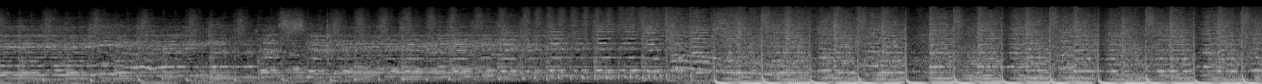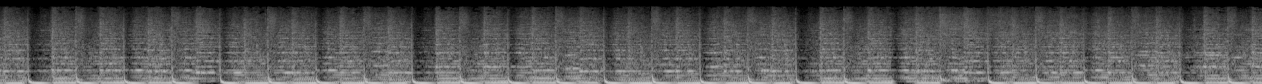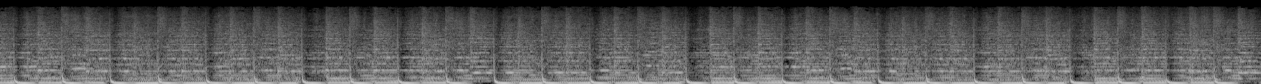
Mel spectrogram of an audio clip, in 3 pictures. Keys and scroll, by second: 2.5 j, 16.5 h, 21.7 j, 24.4 ], 27.2 j, 31.6 j, 36.7 h.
